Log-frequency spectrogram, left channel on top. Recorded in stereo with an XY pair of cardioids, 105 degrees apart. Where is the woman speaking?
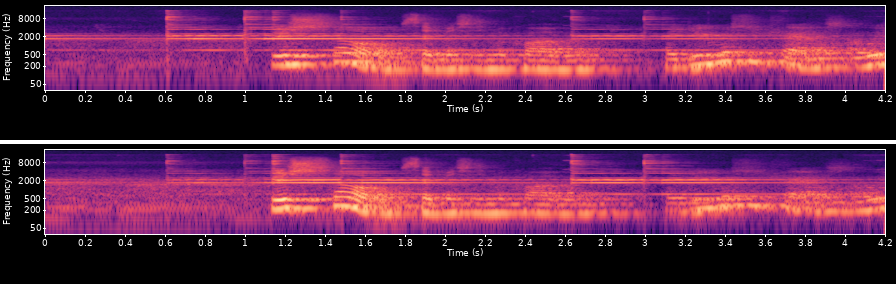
60° right, 1.4 m; by 4.2 s 60° left, 3 m.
